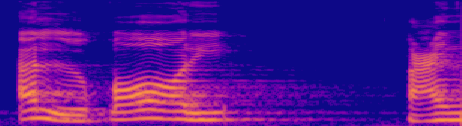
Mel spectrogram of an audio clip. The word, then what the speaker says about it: القارعة: হামজা লাম জবর আল, কফ আলিফ জবর ক, আল ক, র জের রি, আল কারি, আইন জবর আ, আল কারিআ, তা পেশ তু, আল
